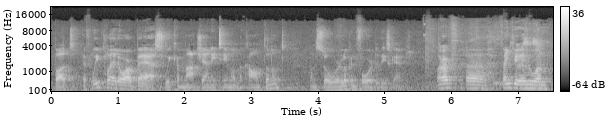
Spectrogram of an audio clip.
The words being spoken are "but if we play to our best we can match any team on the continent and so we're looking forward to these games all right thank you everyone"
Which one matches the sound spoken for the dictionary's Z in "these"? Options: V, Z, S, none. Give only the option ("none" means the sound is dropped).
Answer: Z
